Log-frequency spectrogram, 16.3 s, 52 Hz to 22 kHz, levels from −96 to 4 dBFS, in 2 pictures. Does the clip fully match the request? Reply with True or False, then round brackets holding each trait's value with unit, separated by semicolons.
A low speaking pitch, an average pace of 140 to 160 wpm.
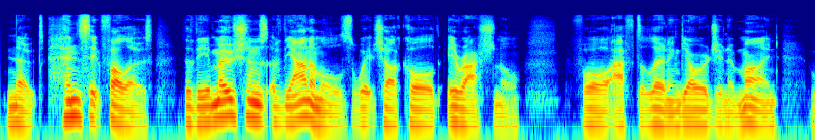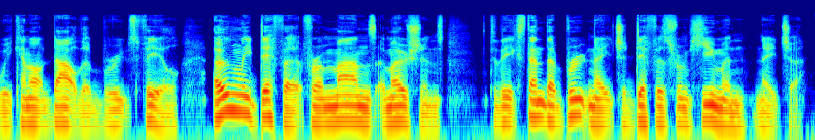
True (105 Hz; 150 wpm)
